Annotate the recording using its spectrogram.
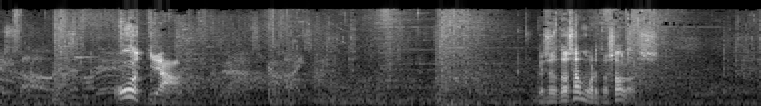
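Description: Monstrous warriors grunt and roar.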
